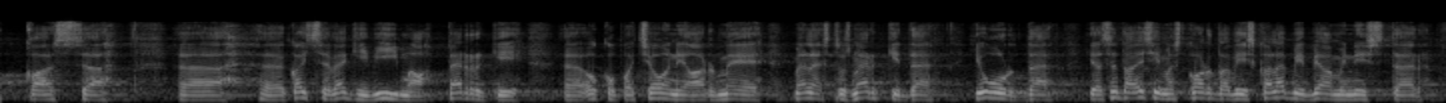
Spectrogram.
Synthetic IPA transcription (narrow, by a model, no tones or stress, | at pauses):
kːˑɑs | kɑjt̪se̞væɡiviːmɑpærɡ̥io̞kːˑupːˑɑt̪sio̞ːnʲiɑrme̞ːmele̞st̪usmærkːˑid̪̥e̞juːrd̪̥e̞ | jɑse̞d̪ɑe̞sʲimest̪̚ko̞rd̪ɑviːskɑlæbipe̞ɑminist̪e̞r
